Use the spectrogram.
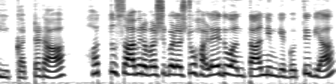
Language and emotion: Kannada, surprised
